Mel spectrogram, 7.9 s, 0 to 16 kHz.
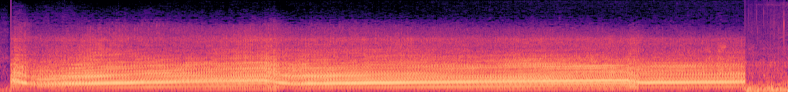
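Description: Dodge Charger SRT Hellcat sedan with a supercharged 6.2 liter V8 pulling hard through gears, its loud rising howl broken by two brief shift dips before cutting off near the end, close and alone.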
